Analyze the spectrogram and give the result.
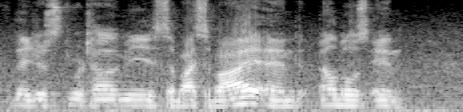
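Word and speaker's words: สบาย: They have like sabai is how you say relax in Thai.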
